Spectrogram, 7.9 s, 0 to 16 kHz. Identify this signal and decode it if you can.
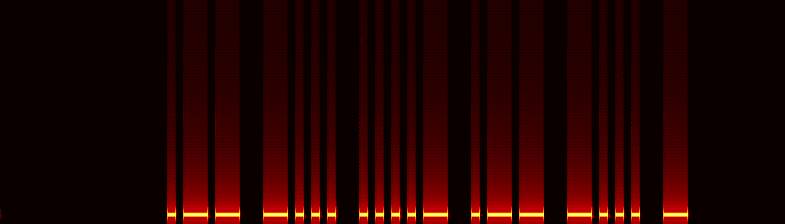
Morse code, heard as a keyed tone, about 15 wpm, 700 Hz. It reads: WB4WBT
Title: USA Call Signs - 6 Characters - Repeated 3x - 15wpm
